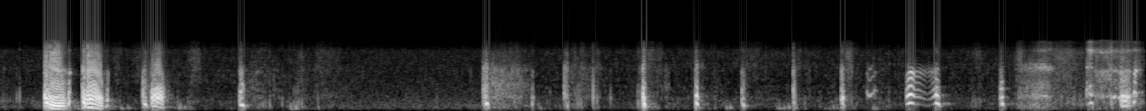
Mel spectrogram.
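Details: Persistent coughing: repeated bursts in clusters, about twenty coughs with short pauses and wheezy catches between them, continuing without settling.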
